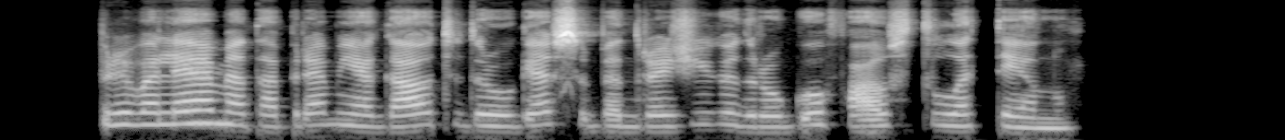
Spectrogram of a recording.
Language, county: Lithuanian, Klaipėda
